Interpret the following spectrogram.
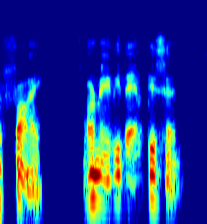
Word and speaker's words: phi: It's pronounced phi, P-H-I.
